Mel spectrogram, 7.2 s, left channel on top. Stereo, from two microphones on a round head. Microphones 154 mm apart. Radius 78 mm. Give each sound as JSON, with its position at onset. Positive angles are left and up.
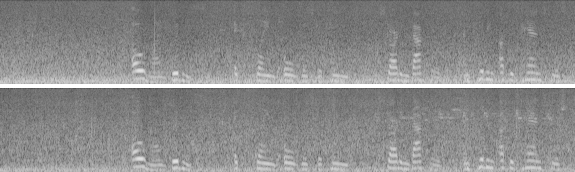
{"t": 1.6, "sound": "a woman speaking", "side_deg": 5}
